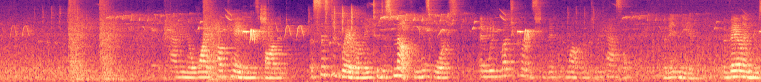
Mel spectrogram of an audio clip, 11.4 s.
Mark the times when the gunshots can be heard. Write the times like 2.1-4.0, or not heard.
1.0-4.1.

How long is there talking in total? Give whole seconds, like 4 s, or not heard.
9 s.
